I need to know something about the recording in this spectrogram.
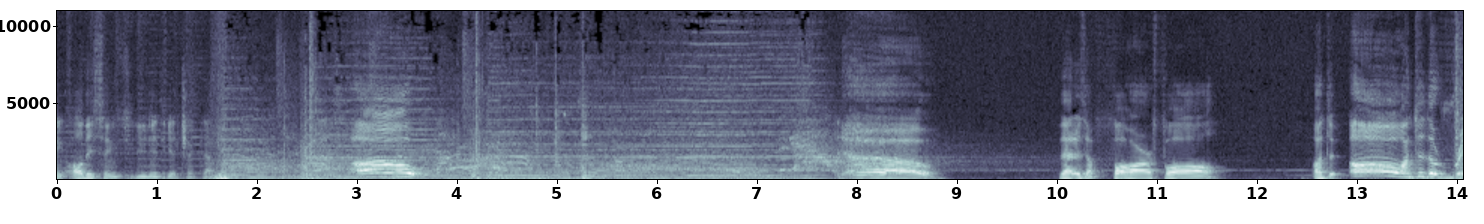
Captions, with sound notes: all these things you need to get checked out. Oh! (triumphant music) (loud grunting) - Miguel! - No. That is a far fall onto the oh onto the railing!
